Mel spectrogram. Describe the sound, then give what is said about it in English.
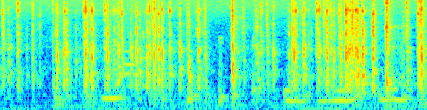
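Typing on a computer keyboard: rapid, irregular clicks of many keystrokes in one short, continuous, fairly faint burst. “I'm typing in the computer right now”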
